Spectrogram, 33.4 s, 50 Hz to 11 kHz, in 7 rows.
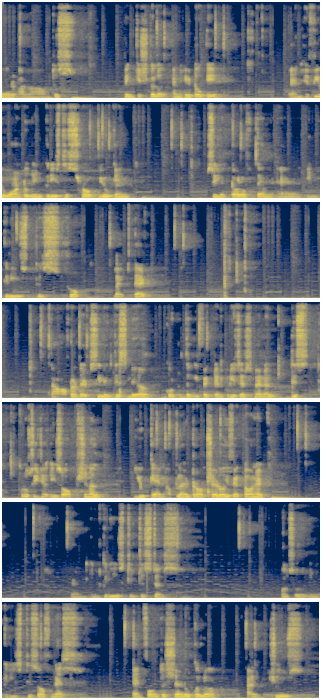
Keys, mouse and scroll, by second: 3.6 scroll up 1, 6.0 click, 8.2 shift+click, 10.0-11.2 drag, 13.0 space, 14.8 click, 17.5 ctrl+a, 17.8-19.7 typing, 21.3-33.3 drag.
